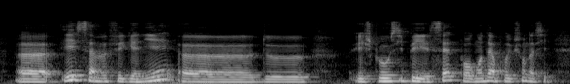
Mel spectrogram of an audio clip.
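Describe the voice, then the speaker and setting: A man speaks at a fairly high pitch. Audible room echo is present. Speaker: board game youtuber. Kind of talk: solo gameplay tutorial. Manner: casual, hesitant with many euh.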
